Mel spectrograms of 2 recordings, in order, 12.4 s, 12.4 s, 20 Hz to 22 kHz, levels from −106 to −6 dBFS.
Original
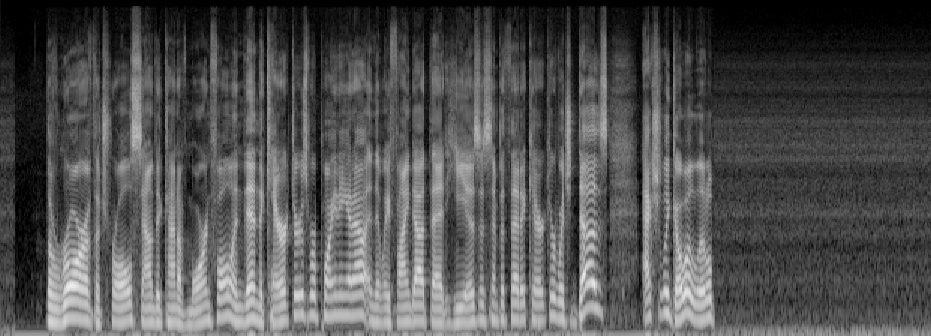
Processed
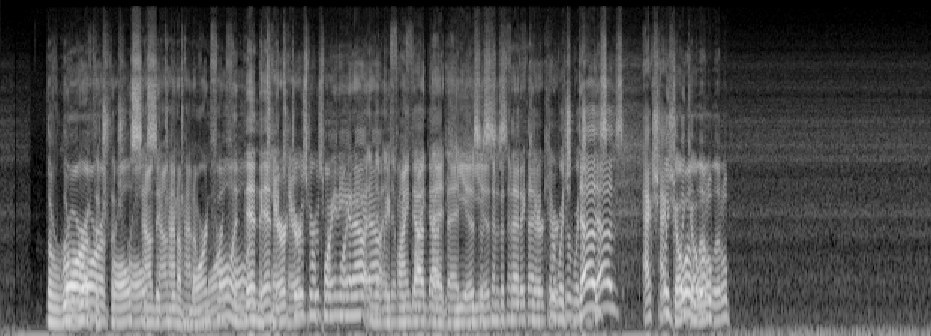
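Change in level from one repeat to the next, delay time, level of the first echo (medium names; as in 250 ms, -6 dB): no regular repeats, 210 ms, -4.0 dB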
